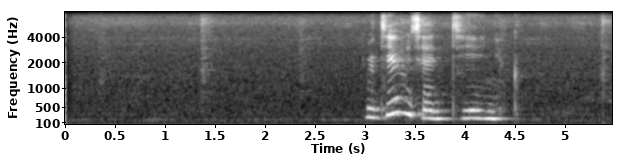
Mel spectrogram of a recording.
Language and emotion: Russian, sad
